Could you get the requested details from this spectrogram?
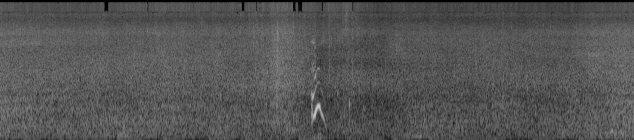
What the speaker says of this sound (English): So hands going in the ocean.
